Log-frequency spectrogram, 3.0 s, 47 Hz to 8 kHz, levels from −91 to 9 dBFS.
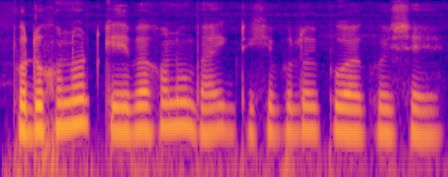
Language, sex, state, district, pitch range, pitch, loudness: Assamese, male, Assam, Sonitpur, 175-185 Hz, 180 Hz, -19 LUFS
